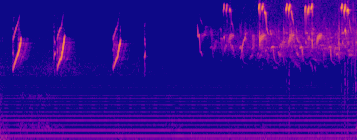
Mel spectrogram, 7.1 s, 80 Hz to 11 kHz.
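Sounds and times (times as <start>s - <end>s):
common chiffchaff giving rising contact calls: 4.4s - 7.1s
thin high twittering: 4.4s - 7.1s.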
